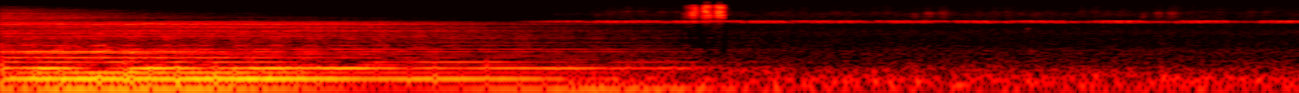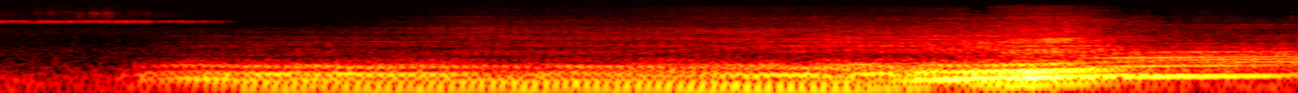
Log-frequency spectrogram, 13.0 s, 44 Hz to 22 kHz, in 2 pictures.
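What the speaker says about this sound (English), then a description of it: "It's a measurement of how long it takes the bike to accelerate from 60 to 80 miles an hour in 6th gear" A superbike in sixth gear rolls on from 60 to 80 mph, its engine building from a low drone into a loud, rising roar near the end, with a high insect-like whine early on.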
